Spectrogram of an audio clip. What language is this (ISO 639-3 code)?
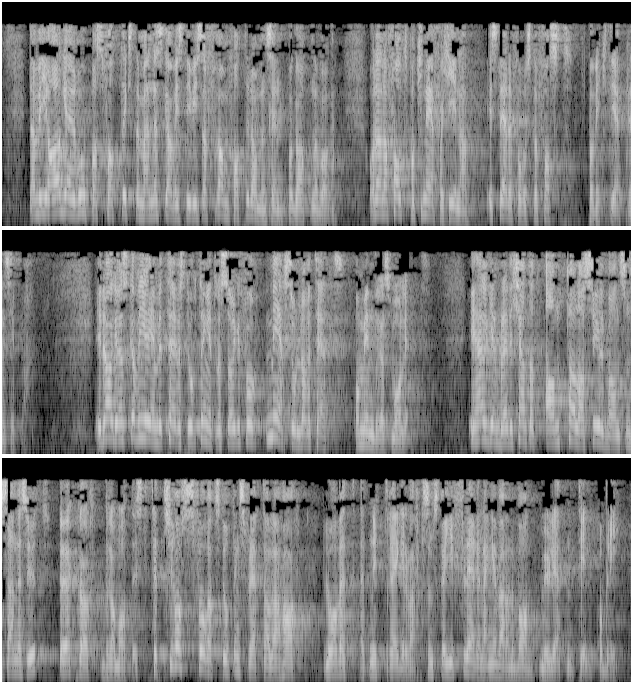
nob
